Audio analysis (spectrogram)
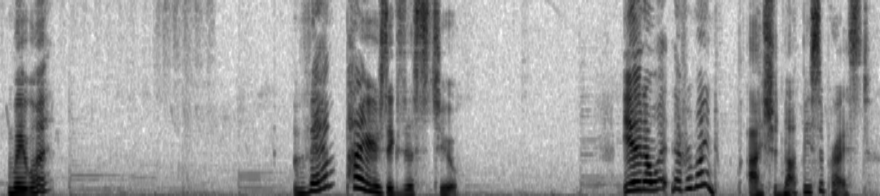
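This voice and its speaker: A young woman talks slowly and haltingly, stumbling over her words as she speaks straight to the listener. Her voice sits a little high. Faint music plays beneath her. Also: wildly swooping pitch, no room sound. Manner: hesitant, stammering, soft-spoken. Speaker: audio drama performer speaking to the listener. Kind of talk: intimate audio roleplay.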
